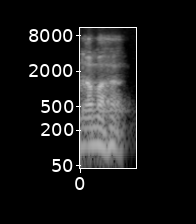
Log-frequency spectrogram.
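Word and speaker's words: नमः: And then here you have Namaha. Namaha. Namaha. Right? So Namaha. Tasmai the Shri H, Gurave Namaha. yeah, the H with the dot under it is Aha. So Ah. Namaha.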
